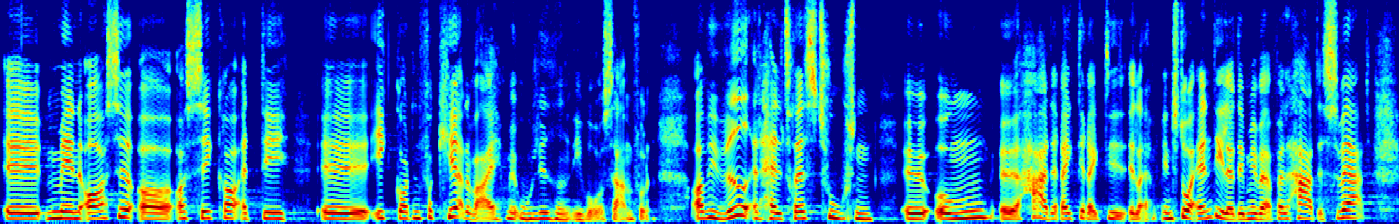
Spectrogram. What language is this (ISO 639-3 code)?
dan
